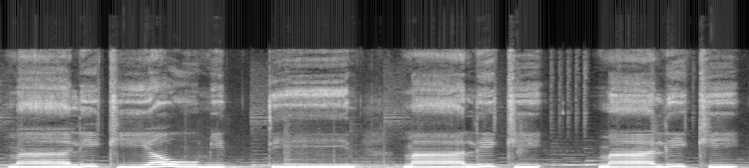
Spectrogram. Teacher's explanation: huruf Kaf itu mempunyai sifat hams yang artinya nafas keluar bersama huruf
